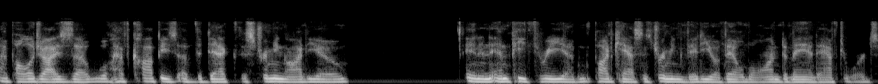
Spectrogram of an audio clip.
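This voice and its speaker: Someone speaks at a fairly quick pace in a monotone, flat intonation, the voice somewhat breathy. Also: man, medium pitch for a man. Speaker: webinar presenter on e-discovery. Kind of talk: webinar presentation. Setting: online webinar. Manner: fast; many filler words (uh, um).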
